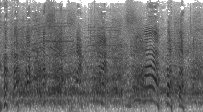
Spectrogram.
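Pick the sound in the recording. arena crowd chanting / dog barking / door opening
arena crowd chanting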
